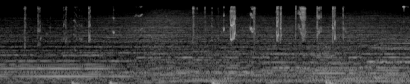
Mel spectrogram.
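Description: Background music with a series of short, high squeaks from about halfway through: a cartoon mouse squeaking sound effect.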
